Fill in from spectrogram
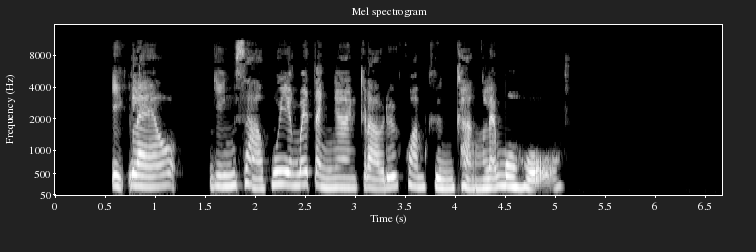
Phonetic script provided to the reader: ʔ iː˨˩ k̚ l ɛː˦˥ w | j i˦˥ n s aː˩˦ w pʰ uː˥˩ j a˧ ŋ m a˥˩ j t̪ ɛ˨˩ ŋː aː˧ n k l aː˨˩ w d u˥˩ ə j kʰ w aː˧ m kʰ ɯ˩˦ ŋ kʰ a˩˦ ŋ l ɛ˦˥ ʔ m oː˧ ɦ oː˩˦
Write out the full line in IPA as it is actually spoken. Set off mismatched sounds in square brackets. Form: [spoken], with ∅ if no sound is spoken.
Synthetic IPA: ʔ iː˨˩ k̚ l ɛː˦˥ w | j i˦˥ [ŋ] s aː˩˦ w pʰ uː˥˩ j a˧ ŋ m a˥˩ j t̪ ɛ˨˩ ŋː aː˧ n k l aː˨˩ w d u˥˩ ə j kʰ w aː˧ m kʰ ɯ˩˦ ŋ kʰ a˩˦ ŋ l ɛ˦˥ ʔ m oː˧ ɦ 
